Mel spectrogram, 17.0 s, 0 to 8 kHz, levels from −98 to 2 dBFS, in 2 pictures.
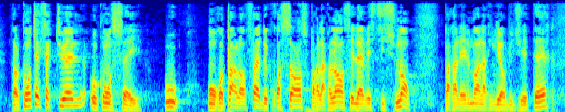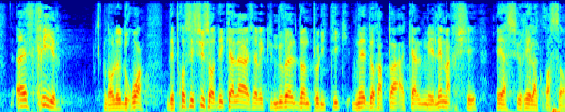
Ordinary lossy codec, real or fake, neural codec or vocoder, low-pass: none; fake; vocoder, 44.1 kHz, 128 mel bands every 256 samples, BigVGAN v2; 7.2 kHz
